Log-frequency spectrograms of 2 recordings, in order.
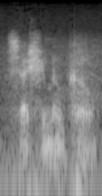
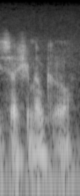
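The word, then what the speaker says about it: Xochimilco: mexico city toxico puebla sashimilco okay so you pronounce it better than i do it's easy sasha milko that's where the streets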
